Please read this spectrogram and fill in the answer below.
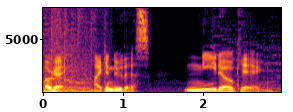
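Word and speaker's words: Nidoking: I can do this Neo king that's how you say it right I mean I spent like 14 years saying nighto King and it wasn't until I read YouTube comments from you guys that I realized I had been saying it wrong but anyway can this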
